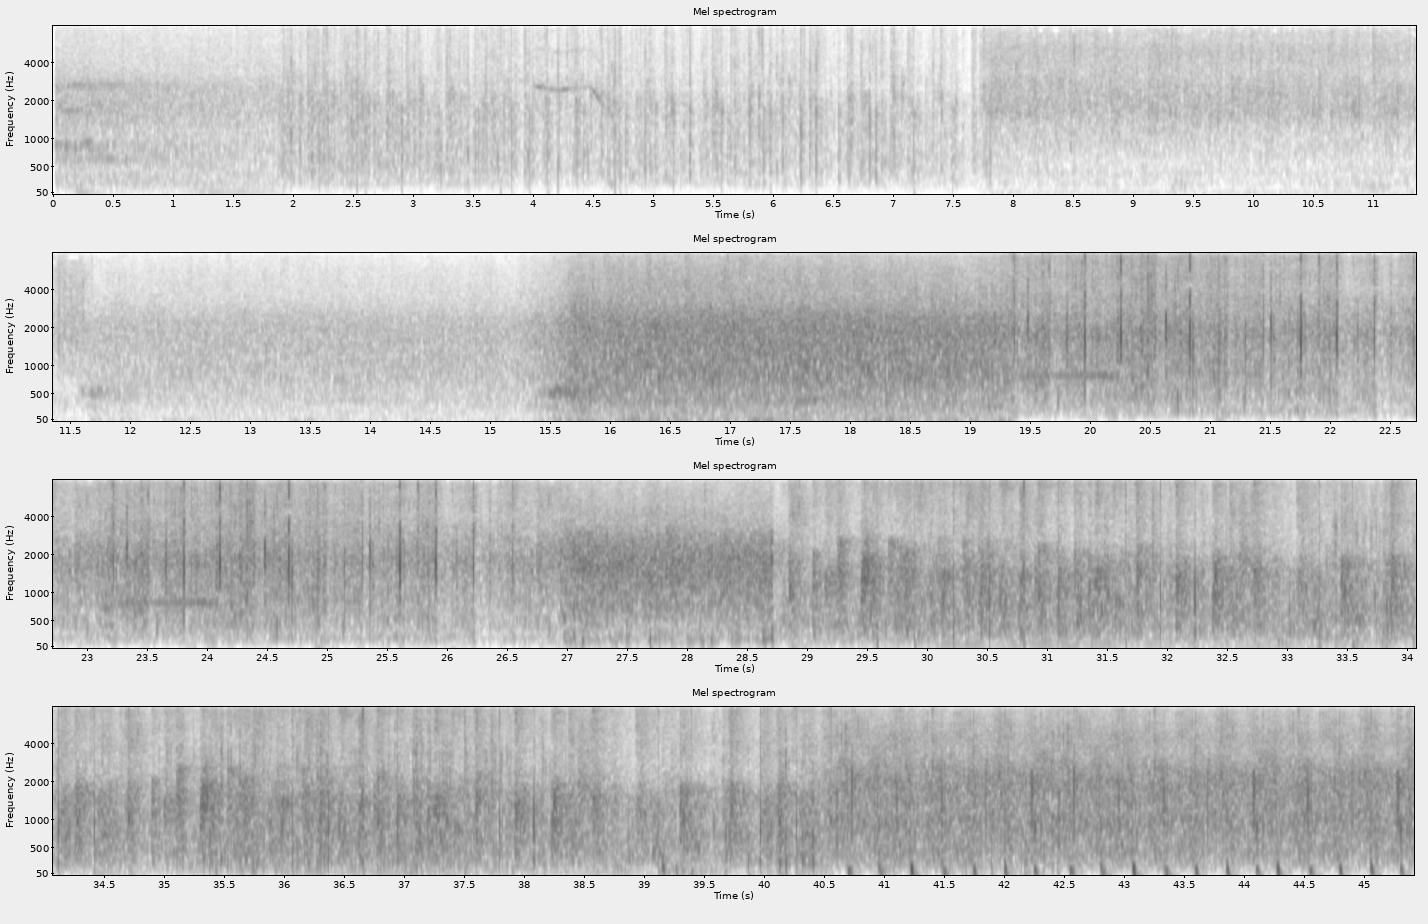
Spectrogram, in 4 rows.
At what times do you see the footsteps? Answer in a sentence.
You can't hear the footsteps here.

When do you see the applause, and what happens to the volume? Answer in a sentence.
You can hear the applause from 0.0 to 45.3 s, getting louder.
